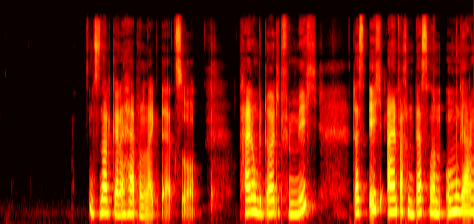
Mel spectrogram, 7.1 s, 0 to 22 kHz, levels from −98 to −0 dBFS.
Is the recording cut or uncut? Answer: cut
